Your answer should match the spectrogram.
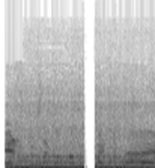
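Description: Steady low rumble of a boat engine running, with voices over it; the sound cuts out for a moment just after a second in.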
